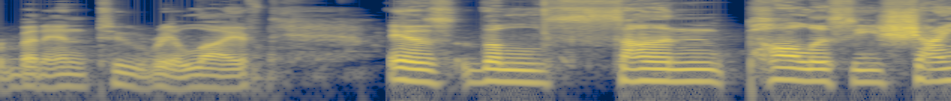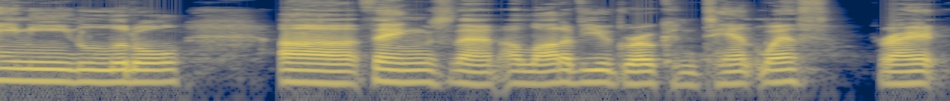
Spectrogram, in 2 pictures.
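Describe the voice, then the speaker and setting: A man's voice: mid-range voice, a bit bright, clean tone. A middle-aged man with a slightly tight throat, reading a story game aloud and rambling with wry asides and many fillers. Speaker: game channel host.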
